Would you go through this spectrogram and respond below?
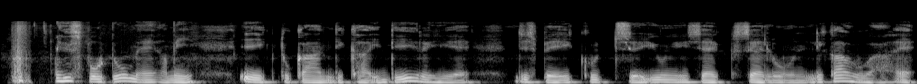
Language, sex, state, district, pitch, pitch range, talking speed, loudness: Hindi, male, Himachal Pradesh, Shimla, 100 Hz, 95-110 Hz, 120 wpm, -18 LUFS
